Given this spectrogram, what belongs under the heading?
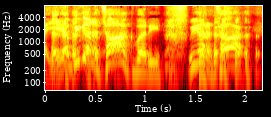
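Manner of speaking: high-pitched, laughing call-out; amused confrontation. Retold or imitated. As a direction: pounce on the buddy with amused urgency. Acts out confronting the rumor teller.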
